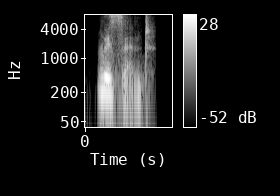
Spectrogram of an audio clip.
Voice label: "wisent", Indian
